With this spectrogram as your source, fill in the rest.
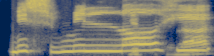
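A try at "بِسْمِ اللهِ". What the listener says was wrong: লহি না, বিসমিল্লাহ, এটা পাতলা হবে,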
